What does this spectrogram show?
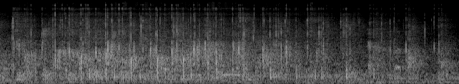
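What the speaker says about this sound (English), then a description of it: "Let's give them another round of applause." An audience at a teen comedy show claps in a sustained, dense round of applause that stays fairly even for a few seconds, with a hint of crowd noise underneath.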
